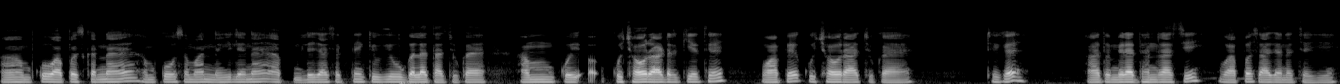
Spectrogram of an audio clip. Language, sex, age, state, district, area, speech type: Hindi, male, 18-30, Uttar Pradesh, Varanasi, rural, spontaneous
